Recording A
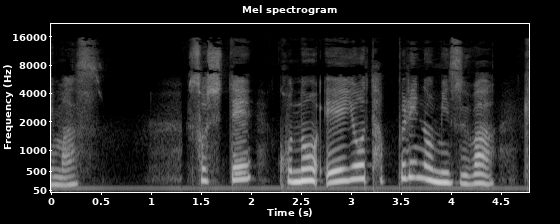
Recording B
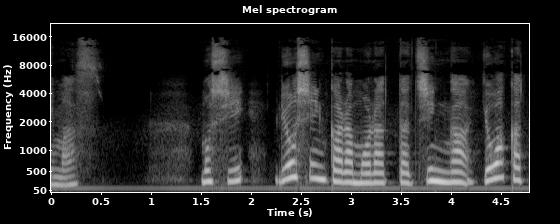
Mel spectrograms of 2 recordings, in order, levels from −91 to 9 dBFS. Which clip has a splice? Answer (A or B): A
